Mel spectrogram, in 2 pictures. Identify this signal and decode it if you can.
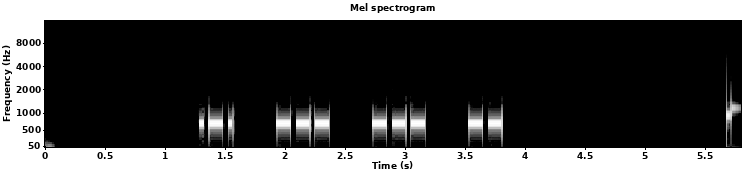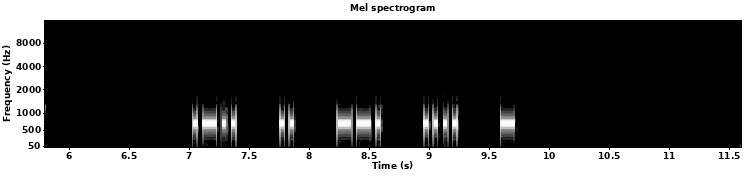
Morse code, heard as a keyed tone, about 30 wpm, spaced as for 17 wpm, 700 Hz. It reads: ROOM LIGHT
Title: 3x Character Spacing - Top 300 Words - 30wpm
